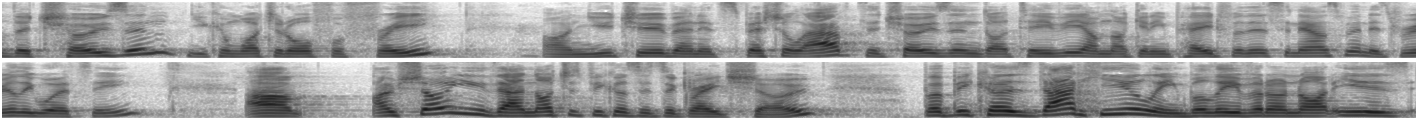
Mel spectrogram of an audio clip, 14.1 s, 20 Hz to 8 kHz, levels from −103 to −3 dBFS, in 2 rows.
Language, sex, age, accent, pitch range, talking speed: English, male, 20-39, Australian, 155-215 Hz, 205 wpm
